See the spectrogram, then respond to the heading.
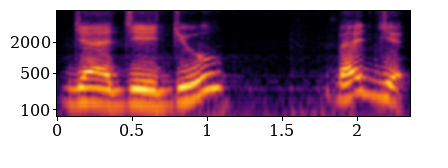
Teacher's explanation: ketika mengeluarkan huruf jim tidak ada nafas yang keluar. Jajiju baj, tengah lidah tempelkan ke langit-langit mulut, ya.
